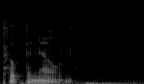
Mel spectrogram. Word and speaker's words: propanone: becomes propanone so o-n-e it's pronounced own not one so propanone common name is acetone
